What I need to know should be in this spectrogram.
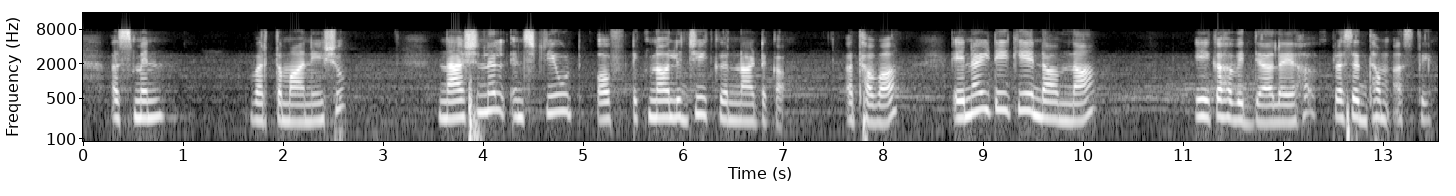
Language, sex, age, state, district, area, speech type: Sanskrit, female, 18-30, Karnataka, Dakshina Kannada, urban, spontaneous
